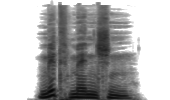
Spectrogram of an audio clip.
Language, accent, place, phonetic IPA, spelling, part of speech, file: German, Germany, Berlin, [ˈmɪtˌmɛnʃn̩], Mitmenschen, noun, De-Mitmenschen.ogg
- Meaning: plural of Mitmensch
